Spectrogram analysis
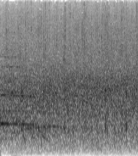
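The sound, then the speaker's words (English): Applause from a live audience at an evening show, thanking the guests: dense, steady clapping that holds at an even loudness throughout, with no voices on top. “And could we please have one more round of applause for all our guests tonight?”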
